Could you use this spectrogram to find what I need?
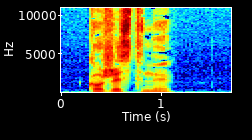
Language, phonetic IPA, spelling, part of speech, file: Polish, [kɔˈʒɨstnɨ], korzystny, adjective, Pl-korzystny.ogg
